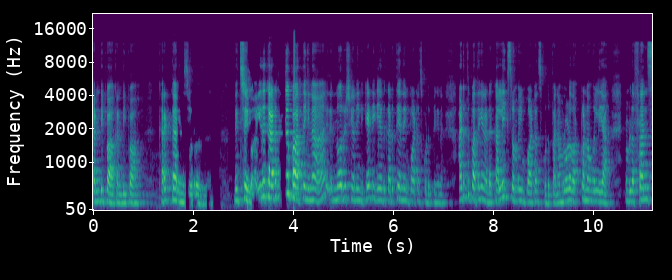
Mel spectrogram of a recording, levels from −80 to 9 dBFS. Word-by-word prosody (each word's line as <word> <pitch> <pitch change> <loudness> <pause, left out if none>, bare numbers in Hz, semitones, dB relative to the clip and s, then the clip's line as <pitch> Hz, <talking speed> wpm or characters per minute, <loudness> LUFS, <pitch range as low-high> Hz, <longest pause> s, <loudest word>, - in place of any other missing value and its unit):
கண்டிப்பா 210 0 +2
கண்டிப்பா. 175 +1 -2 0.5
கரெக்ட் 235 +4 -1
தான் 230 -3 +7
நீங்க 185 -1 -1
சொல்றது. 175 -2 -3 0.6
நிச்சயமா. 225 +2 +3
இதுக்கு 305 +1 +5
அடுத்து 365 +7 +3
ப்த்தீங்கன்னா, 240 -2 +6 0.3
இன்னொரு 255 +3 +1
விஷயம் 250 -3 -6
நீங்க 225 -2 -6
கேட்டீங்களேன், 255 -3 -1
இதுக்கு 225 -1 -6
அடுத்து 230 +4 -4
என்ன 235 -1 -4
இம்பார்ட்டன்ஸ் 210 -1 -8
குடுப்பீங்கன்னு. 180 -1 -11 0.3
அடுத்து 335 +7 -2
பார்த்தீங்கன்னா 245 -3 -1
என்னுட 185 -1 -4
காலீக்ஸ் 285 +4 -2
ரொம்ப 225 -1 -5
இம்பார்டன்ஸ் 200 +1 -4
குடுப்பேன். 175 0 -7
நம்மளோட 205 +5 -1
வொர்க் 205 +3 -6
பண்ணுவோங்க 220 -3 -2
இல்லையா? 195 -3 -2 0.4
நம்மள 210 0 -1
ஃப்ரெண்ட்ஸ் 240 +1 0
220 Hz, 170 wpm, -21 LUFS, 200-245 Hz, 0.6 s, தான்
